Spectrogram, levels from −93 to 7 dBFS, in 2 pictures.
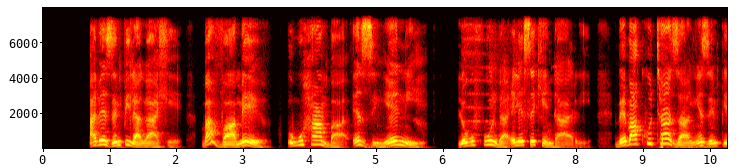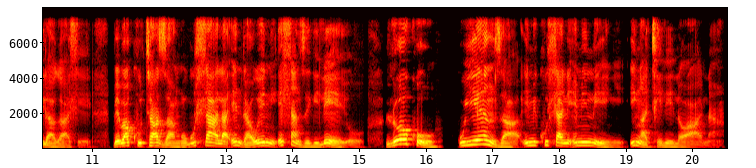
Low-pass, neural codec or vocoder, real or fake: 7.2 kHz; none; real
